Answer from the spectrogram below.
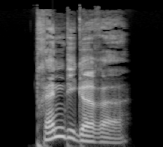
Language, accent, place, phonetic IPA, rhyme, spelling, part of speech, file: German, Germany, Berlin, [ˈtʁɛndɪɡəʁə], -ɛndɪɡəʁə, trendigere, adjective, De-trendigere.ogg
- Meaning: inflection of trendig: 1. strong/mixed nominative/accusative feminine singular comparative degree 2. strong nominative/accusative plural comparative degree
